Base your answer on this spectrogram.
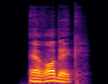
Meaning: aerobics
- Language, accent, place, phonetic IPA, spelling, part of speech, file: German, Germany, Berlin, [ɛˈʀoːbɪk], Aerobic, noun, De-Aerobic.ogg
